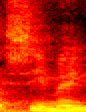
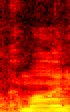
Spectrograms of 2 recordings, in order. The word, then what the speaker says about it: CMON: lorenzo il magnifico um it's by c-man game simon games and or come on however you want to pronounce it i think it's i pronounce it c1 and uh it's by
